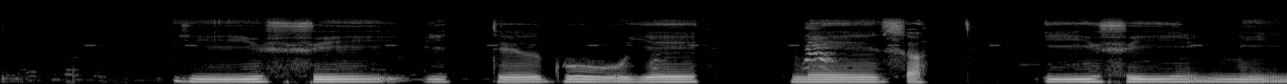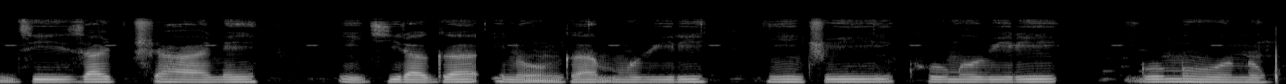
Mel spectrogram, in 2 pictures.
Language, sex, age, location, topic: Kinyarwanda, male, 50+, Musanze, agriculture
